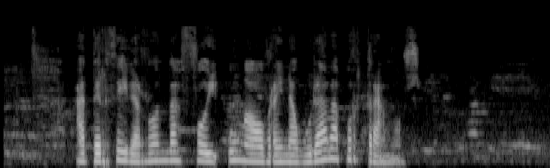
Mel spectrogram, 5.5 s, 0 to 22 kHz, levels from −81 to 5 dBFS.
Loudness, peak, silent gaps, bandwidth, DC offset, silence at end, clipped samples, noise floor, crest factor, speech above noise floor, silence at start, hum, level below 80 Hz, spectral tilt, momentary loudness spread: -24 LUFS; -6 dBFS; none; 11.5 kHz; under 0.1%; 0.1 s; under 0.1%; -47 dBFS; 20 dB; 23 dB; 0.05 s; none; -62 dBFS; -7 dB/octave; 23 LU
